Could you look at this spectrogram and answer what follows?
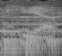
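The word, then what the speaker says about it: KeA: So her name is supposed to be pronounced Kia.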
